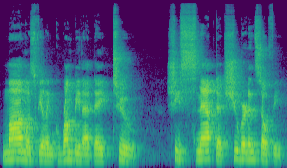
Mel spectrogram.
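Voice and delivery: gentle storybook narration; teacher reading a picture book to a class; reading to children. A narrator's reading. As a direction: read it like circle time for kids. Reads picture book aloud.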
